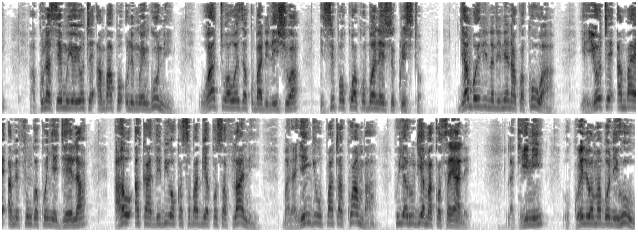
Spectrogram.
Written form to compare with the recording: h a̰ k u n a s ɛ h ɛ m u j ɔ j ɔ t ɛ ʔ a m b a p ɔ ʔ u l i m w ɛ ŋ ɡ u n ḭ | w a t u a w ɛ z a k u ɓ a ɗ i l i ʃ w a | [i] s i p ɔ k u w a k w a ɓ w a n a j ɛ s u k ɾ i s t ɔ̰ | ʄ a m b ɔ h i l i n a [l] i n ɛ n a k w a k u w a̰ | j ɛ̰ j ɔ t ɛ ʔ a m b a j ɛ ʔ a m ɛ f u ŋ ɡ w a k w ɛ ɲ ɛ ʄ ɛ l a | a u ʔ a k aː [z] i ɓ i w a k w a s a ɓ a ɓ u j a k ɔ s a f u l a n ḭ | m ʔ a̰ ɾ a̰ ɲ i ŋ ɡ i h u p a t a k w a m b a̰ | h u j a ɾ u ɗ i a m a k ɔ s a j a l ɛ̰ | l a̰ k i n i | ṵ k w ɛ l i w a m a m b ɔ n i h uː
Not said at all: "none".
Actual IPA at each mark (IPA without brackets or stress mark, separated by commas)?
i, l, ð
